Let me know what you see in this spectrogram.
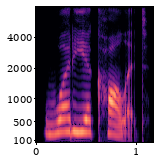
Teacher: My voice goes up slightly at the end, like a genuine question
